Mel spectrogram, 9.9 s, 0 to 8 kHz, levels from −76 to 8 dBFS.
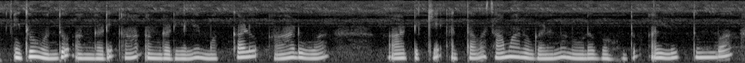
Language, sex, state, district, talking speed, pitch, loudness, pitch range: Kannada, female, Karnataka, Bangalore, 80 wpm, 170 Hz, -17 LUFS, 155-195 Hz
